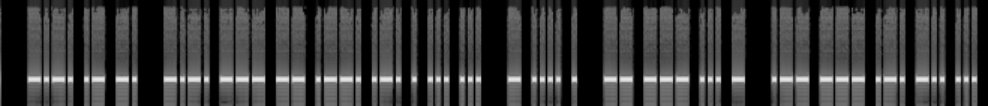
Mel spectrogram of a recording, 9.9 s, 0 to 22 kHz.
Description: Morse code, heard as a keyed tone, about 30 wpm, 1000 Hz. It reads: CAN COMPRESS THE MOST WORDS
